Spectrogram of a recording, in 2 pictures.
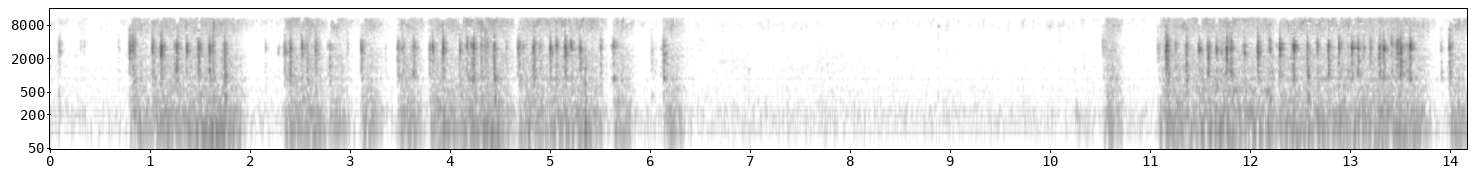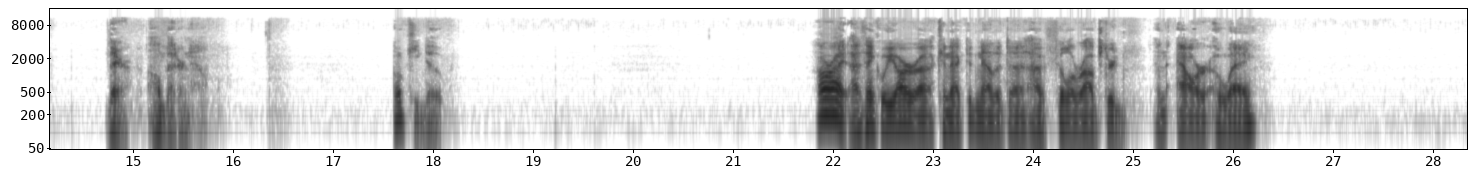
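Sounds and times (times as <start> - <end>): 
typing on a computer keyboard: 0.0 - 6.3, 11.1 - 14.1
speech: 14.8 - 15.8, 17.6 - 18.2, 22.1 - 26.3.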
